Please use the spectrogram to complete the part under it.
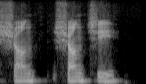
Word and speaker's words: Shang-Chi: Yeah, I thought it was Shang too, but apparently the proper pronunciation is Shang-Chi.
